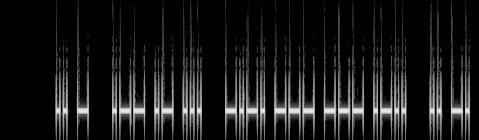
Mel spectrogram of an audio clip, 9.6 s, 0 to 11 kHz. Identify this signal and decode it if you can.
Morse code, heard as a keyed tone, about 17 wpm, 700 Hz. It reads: IT WAS COOL IN
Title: Sentences from Top 1200 Words 17wpm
